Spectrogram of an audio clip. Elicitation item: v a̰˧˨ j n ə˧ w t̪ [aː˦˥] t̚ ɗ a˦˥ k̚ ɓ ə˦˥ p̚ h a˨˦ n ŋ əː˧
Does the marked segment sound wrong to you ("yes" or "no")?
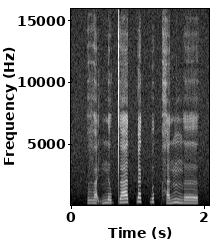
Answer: no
